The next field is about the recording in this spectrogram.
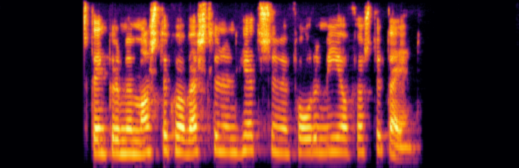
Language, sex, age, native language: Icelandic, female, 50-59, Icelandic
